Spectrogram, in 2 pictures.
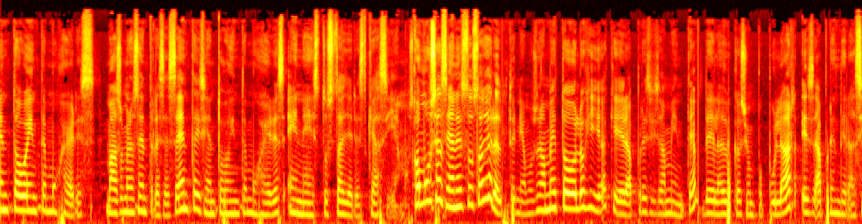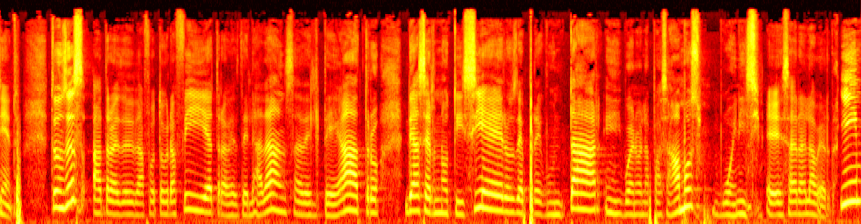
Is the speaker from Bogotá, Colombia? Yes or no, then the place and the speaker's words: yes; Bogotá, Colombia; Yo soy bogotana, tengo 37 años, de profesión teóloga, mi espiritualidad es presbiteriana, pero a raíz de eso también ecuménica.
